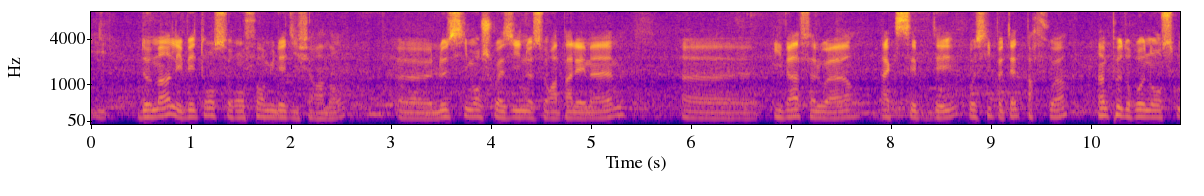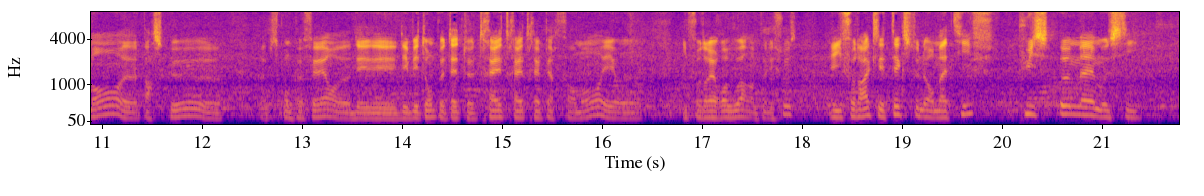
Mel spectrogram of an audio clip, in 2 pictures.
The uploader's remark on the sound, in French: Emission spéciale en direct de Batimat.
